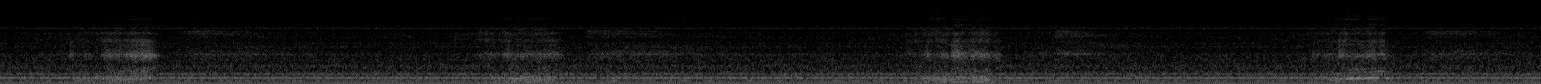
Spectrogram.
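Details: Adult woman (mother) snoring in a dark room, worst at sleep onset, recorded on a PowerShot SX130 IS camera: four soft, rough snores about every four seconds, roughly 15 breaths a minute, over room hum.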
